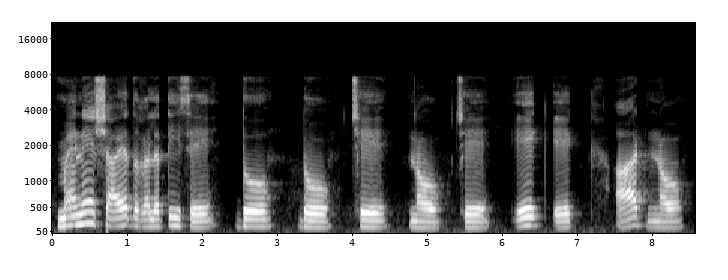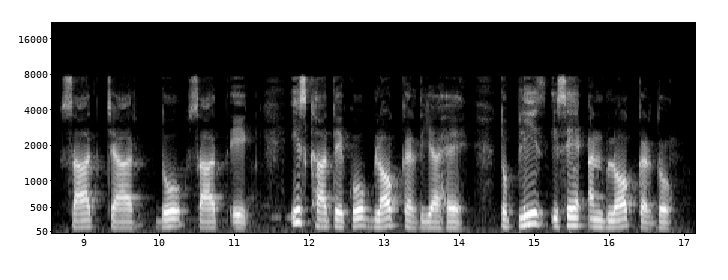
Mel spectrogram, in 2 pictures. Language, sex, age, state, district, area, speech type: Urdu, male, 30-45, Delhi, South Delhi, urban, read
